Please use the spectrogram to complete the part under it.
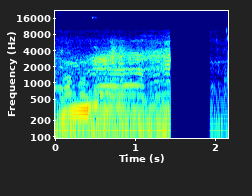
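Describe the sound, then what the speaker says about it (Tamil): A young goat lets out a loud, wavering bleat up close, calling out for about a second and a half before a short break of silence. "காளைக்குட்டி கூப்பிடுது."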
